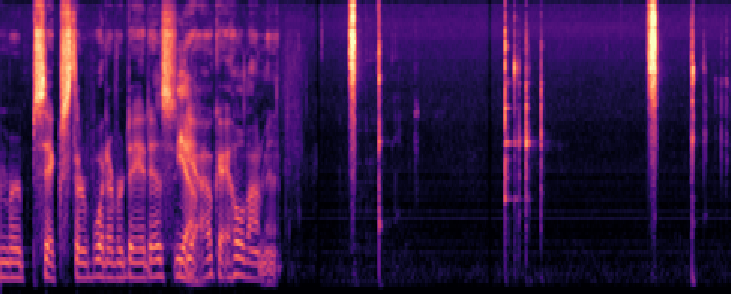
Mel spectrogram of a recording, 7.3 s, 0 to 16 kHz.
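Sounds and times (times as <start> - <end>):
speech: 0.0 - 3.6
glass clinks of a bottle of Oktoberfest beer being opened: 5.0 - 5.4.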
